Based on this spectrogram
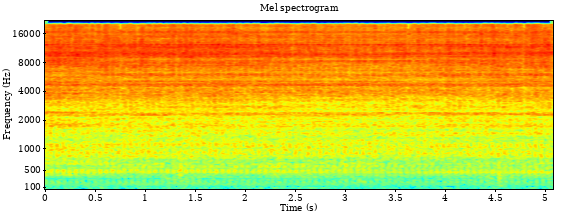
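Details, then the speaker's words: Fleischmann 135/2 steam engine running after repairs, burner trouble sorted: fast, soft chuffs at about 160 a minute over a steady hiss; it runs evenly and healthy. "Oh, sounds like a jake brake, doesn't it? A pretty good thing."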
